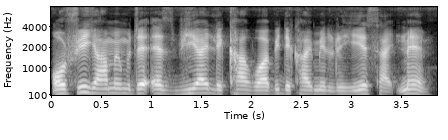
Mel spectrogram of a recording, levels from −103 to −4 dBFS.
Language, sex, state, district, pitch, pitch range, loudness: Hindi, male, Arunachal Pradesh, Lower Dibang Valley, 140 Hz, 130-150 Hz, -17 LUFS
